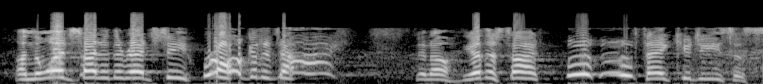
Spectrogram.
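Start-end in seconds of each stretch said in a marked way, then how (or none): 1.5-2.5 high-pitched hammed-up panicked wail; mock panic. Israelites on the near shore in mock panic. 4.2-5.6 high, loud whoop into thanks; joyful whoop. Retold or imitated. People saved on the far shore, whooping with joy. Celebrating on the other side.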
